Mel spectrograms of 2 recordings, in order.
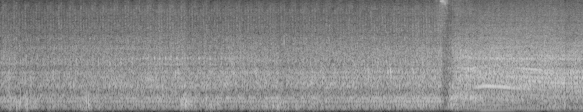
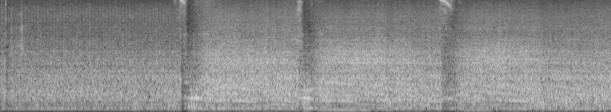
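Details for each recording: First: Old abandoned Ford engine running with accessory belt disconnected to isolate a noise (owner considered timing belt): steady, even run with smooth hiss, no squeal or chirp; noise gone with belt off. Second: Old Ford engine after new injectors and throttle body, jump-started on flat battery: loud intake hiss through the filter, three short dips about a second apart; runs better, wants more air, but intermittent stumble at idle remains.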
